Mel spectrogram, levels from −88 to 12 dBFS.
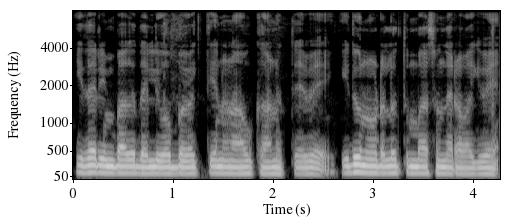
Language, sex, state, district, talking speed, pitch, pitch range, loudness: Kannada, male, Karnataka, Koppal, 125 wpm, 110 Hz, 110-115 Hz, -15 LUFS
